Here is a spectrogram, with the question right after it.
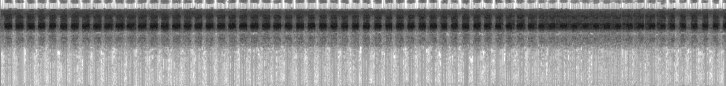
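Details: Provence cicadas in summer, southern France, producing a relentless high-pitched buzzing song in rapid even pulses, about three per second, swelling slightly near the end; nothing else audible.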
